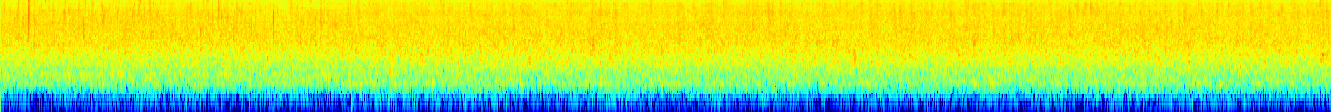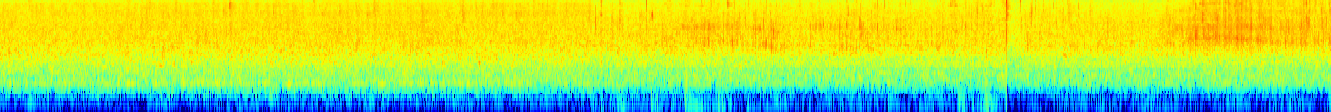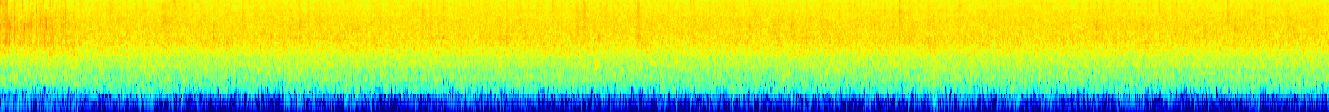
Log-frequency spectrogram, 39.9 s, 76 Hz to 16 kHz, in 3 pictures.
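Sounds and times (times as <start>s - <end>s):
running water rushing: 16.9s - 28.8s.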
